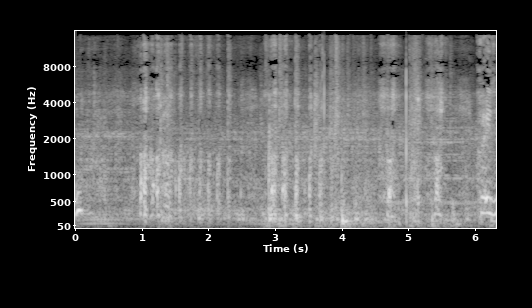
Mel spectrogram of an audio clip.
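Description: Fabric rustles as the puppy wriggles on a blanket.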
